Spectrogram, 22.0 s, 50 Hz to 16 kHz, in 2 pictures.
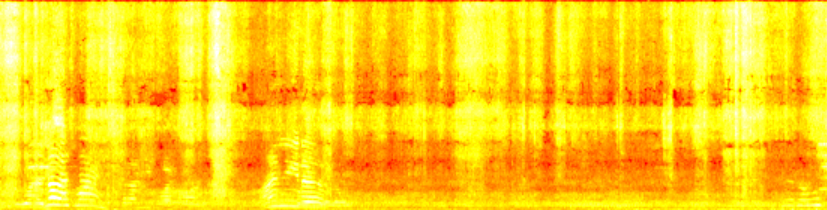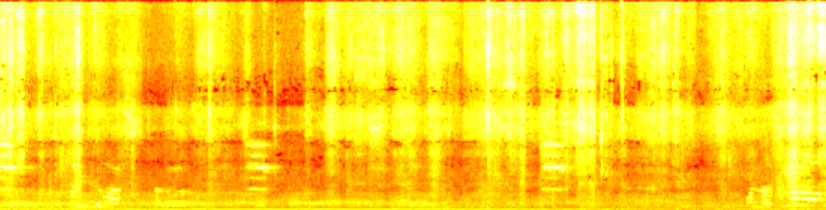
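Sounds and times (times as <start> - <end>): soft children's voices: 0.0 - 5.1, 9.8 - 14.0, 20.9 - 22.0
low steady rumble: 0.0 - 22.0.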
